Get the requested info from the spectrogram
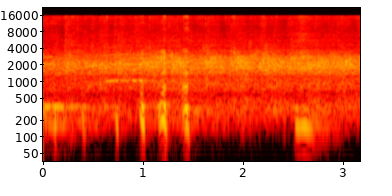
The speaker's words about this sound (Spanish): Dale ovación al rey.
